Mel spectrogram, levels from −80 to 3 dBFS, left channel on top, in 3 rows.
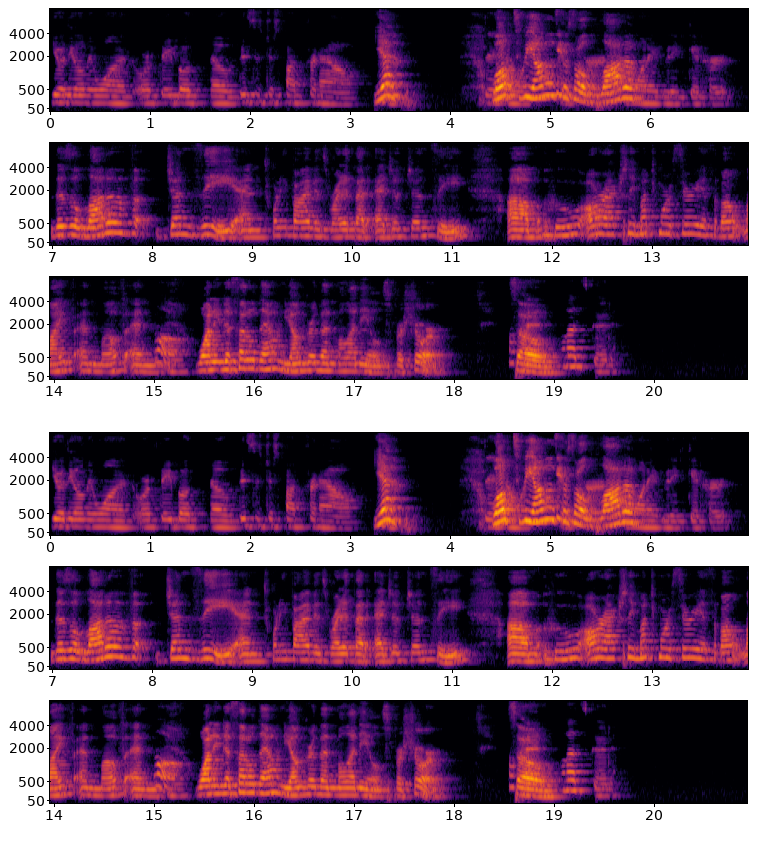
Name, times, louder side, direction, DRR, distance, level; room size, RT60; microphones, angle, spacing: voice 1, 0.0-3.0 3.3-3.5 4.3-4.8 5.1-6.7 11.8-12.1 15.0-15.4 18.7-19.6, right 2 dB, 60° right, 3 dB, 2.6 m, -34 dB
voice 2, 4.2-5.9 7.0-15.0 15.4-17.8 18.6-19.0, right 2 dB, 85° right, 3 dB, 1.7 m, -24 dB
12.5 x 6.7 x 6.8 m, 0.40 s
head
